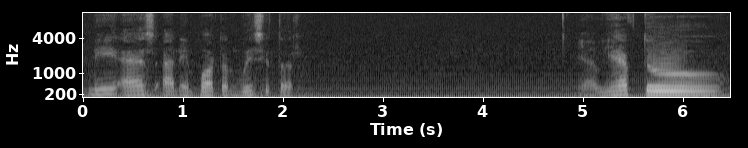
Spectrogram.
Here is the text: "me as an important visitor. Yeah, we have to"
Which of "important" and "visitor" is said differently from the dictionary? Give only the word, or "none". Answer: visitor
